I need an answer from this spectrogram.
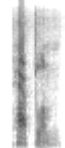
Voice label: "peplum", American

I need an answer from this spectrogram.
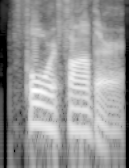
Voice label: "forefather", American

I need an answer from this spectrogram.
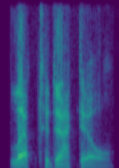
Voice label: "Leptodactyl", American

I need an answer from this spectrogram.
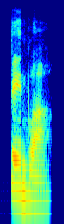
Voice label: "peignoir", Indian; Dictionary

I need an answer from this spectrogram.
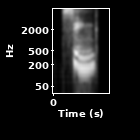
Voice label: "Singh", Indian

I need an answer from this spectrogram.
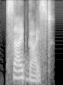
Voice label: "Zeitgeist", Indian

